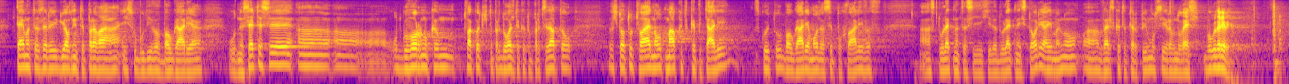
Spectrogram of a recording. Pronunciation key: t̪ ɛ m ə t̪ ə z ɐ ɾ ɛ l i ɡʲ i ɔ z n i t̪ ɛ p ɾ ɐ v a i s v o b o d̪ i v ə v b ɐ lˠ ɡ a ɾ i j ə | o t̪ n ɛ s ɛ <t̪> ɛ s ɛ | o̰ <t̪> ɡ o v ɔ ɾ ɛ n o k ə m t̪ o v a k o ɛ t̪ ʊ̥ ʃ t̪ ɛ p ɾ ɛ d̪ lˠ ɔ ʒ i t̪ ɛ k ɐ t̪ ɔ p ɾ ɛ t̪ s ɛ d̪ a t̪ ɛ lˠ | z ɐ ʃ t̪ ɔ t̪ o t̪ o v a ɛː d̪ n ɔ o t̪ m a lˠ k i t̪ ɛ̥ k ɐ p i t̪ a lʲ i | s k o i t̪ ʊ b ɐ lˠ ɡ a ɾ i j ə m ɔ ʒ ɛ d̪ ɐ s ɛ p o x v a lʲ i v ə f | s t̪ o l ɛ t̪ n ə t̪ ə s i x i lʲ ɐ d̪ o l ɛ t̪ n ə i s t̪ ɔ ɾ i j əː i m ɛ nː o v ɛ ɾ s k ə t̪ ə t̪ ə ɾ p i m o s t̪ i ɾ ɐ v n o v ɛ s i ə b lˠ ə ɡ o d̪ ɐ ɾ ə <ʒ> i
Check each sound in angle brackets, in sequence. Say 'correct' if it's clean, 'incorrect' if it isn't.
correct, incorrect: d̪, incorrect: v

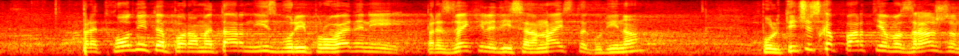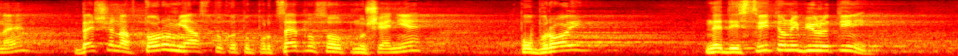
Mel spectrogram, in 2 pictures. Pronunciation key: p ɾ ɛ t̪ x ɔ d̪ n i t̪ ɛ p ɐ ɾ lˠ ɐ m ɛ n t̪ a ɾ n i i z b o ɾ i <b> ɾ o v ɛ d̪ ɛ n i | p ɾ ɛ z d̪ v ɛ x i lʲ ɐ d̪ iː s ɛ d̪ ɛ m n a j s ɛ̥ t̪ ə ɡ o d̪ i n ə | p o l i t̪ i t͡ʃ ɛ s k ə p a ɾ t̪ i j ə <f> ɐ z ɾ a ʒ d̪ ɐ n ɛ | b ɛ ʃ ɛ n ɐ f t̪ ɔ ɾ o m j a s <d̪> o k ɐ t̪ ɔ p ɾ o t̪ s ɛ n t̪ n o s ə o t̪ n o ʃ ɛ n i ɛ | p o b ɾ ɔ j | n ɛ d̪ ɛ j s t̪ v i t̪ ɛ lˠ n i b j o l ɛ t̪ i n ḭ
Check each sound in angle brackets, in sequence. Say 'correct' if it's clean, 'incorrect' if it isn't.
incorrect: p, incorrect: v, incorrect: t̪

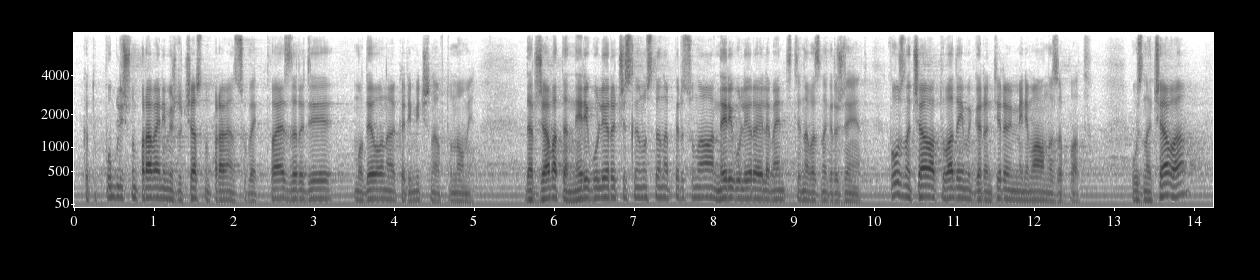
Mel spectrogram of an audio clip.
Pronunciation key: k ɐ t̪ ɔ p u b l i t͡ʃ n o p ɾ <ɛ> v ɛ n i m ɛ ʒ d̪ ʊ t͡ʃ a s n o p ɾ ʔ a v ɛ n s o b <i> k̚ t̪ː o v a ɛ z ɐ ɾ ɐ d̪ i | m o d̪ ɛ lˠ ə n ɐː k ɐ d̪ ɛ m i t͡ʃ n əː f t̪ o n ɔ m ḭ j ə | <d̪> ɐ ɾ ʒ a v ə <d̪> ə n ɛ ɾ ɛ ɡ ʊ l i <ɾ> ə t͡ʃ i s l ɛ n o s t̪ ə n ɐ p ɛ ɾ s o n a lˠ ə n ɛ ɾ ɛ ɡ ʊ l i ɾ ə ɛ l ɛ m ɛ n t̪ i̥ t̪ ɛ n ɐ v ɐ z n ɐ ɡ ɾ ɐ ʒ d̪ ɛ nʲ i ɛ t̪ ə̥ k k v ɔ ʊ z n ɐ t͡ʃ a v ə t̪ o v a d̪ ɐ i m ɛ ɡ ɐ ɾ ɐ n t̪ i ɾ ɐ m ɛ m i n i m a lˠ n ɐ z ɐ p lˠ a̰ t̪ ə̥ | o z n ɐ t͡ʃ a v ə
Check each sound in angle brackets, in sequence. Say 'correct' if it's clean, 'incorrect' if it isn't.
incorrect: a, incorrect: ɛ, correct, incorrect: t̪, correct

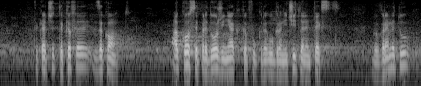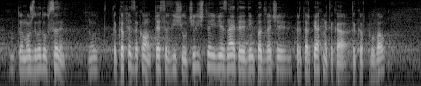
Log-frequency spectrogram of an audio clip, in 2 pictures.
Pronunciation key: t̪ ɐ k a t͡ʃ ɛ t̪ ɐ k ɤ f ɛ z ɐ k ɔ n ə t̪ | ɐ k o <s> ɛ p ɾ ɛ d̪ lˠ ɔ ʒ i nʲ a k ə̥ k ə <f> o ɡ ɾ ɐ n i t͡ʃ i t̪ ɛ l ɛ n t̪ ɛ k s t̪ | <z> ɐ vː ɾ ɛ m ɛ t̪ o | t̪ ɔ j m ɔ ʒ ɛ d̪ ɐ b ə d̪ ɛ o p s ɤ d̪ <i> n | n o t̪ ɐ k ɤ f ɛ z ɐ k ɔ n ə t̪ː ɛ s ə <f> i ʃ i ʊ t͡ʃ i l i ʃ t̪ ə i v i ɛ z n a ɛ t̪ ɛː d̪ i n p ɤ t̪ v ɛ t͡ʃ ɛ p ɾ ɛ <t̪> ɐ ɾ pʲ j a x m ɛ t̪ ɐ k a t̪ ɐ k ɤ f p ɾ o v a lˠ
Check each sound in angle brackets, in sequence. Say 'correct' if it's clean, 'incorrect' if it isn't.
correct, correct, incorrect: v, incorrect: ɛ, incorrect: v, correct

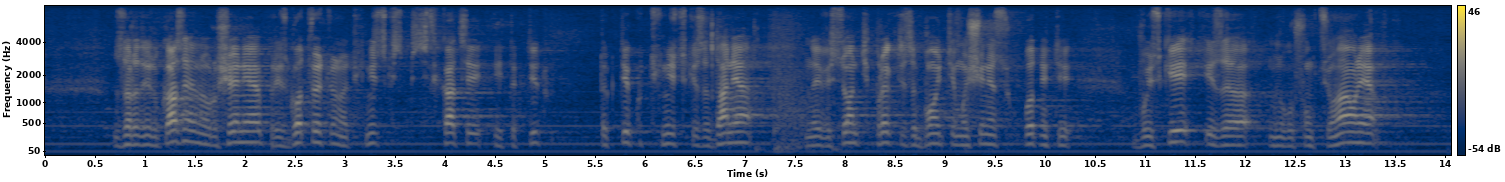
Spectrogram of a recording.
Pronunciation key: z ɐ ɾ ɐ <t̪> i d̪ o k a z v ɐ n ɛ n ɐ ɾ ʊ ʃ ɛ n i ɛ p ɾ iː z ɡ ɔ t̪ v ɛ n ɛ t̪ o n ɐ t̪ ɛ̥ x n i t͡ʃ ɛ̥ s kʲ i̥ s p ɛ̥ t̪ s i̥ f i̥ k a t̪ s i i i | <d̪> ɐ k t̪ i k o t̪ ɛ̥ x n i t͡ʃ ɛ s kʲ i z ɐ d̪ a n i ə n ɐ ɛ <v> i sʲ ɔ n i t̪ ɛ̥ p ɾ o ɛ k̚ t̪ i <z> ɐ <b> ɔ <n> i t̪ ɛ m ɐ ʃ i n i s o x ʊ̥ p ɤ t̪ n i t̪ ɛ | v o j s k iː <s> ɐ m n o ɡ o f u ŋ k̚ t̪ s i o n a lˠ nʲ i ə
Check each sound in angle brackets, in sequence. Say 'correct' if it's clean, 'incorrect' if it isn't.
incorrect: d̪, incorrect: t̪, correct, correct, correct, correct, incorrect: z

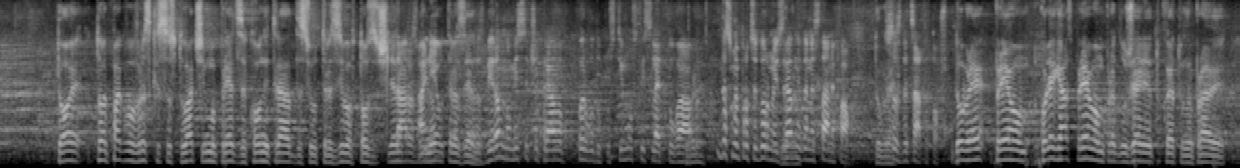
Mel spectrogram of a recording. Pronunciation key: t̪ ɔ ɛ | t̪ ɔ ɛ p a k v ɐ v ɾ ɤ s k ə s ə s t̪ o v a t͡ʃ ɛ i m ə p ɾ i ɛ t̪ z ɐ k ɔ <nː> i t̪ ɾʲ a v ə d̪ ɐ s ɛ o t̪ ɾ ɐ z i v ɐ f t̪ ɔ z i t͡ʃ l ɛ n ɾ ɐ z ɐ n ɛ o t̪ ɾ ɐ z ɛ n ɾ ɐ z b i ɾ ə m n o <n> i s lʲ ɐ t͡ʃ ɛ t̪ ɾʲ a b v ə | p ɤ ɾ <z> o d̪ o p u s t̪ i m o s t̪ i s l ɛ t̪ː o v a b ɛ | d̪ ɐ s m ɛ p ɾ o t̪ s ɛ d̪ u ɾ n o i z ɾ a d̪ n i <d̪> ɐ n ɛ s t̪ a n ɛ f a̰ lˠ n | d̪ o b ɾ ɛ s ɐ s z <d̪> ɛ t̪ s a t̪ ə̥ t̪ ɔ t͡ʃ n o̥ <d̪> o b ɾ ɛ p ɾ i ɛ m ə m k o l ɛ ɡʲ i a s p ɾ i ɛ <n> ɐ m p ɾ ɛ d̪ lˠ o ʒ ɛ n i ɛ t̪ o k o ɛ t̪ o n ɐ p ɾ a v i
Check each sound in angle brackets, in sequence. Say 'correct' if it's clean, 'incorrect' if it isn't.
incorrect: n, incorrect: m, incorrect: v, correct, correct, correct, incorrect: m

